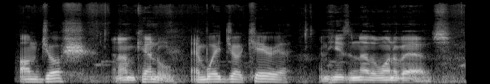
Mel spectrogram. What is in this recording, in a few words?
radio intro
